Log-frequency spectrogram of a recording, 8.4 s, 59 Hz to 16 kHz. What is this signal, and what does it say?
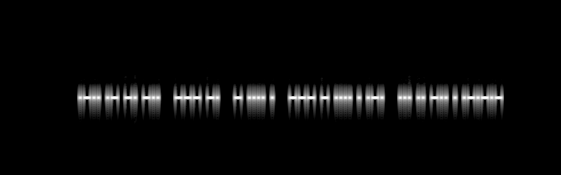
Morse code, heard as a keyed tone, about 36 wpm, 700 Hz. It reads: LAND ON THE OTHER SIDE.
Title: Sentences from Top 1000 Words - Review Part 1 - 35wpm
